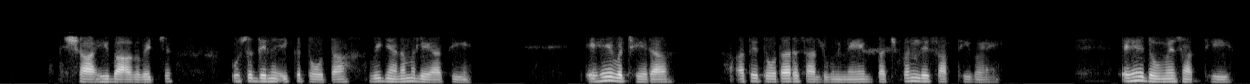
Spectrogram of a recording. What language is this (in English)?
Punjabi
